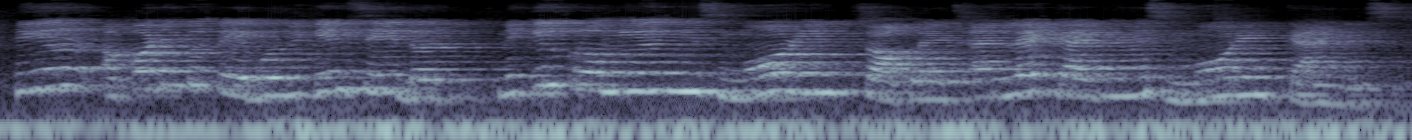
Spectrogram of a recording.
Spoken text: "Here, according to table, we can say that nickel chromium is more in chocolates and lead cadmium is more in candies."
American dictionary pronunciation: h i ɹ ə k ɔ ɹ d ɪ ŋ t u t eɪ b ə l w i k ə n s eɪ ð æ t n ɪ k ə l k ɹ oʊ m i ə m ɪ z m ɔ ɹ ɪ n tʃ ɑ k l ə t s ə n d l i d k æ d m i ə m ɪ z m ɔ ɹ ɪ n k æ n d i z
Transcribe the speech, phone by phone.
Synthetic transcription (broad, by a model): h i ɹ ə k ɔ ɹ d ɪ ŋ t u t eɪ b ə l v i k ə n s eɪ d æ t n ɪ k ə l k ɹ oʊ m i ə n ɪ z m ɔ ɹ ɪ n s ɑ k l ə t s ə n d l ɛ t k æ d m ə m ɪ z m ɔ ɹ ɪ n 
